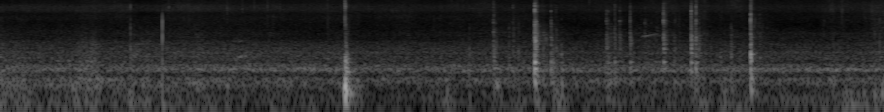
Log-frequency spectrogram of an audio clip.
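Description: A swarm of honeybees humming steadily around and inside a hive box as they are being hived. A few sharp taps cut through the hum, the loudest about three and a half seconds in and more between five and seven and a half seconds.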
